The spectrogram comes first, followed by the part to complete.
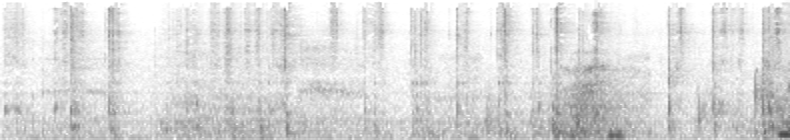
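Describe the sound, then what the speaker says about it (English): Homemade butter being scraped off a metal whisk, giving soft close rasping and scratching strokes in an uneven rhythm, quiet with no talking, growing a little louder toward the end. "get the rest of that butter off my whisk"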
